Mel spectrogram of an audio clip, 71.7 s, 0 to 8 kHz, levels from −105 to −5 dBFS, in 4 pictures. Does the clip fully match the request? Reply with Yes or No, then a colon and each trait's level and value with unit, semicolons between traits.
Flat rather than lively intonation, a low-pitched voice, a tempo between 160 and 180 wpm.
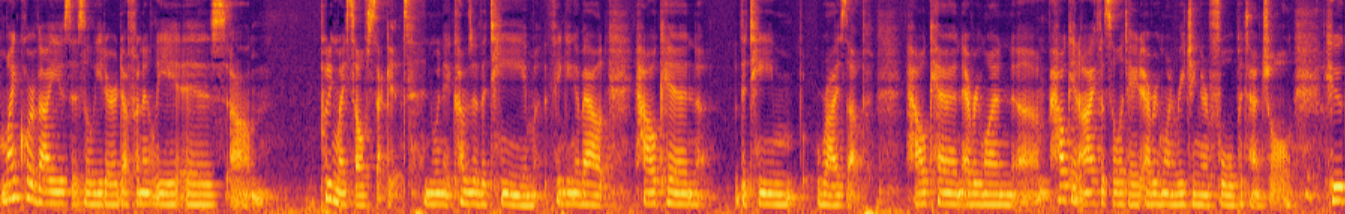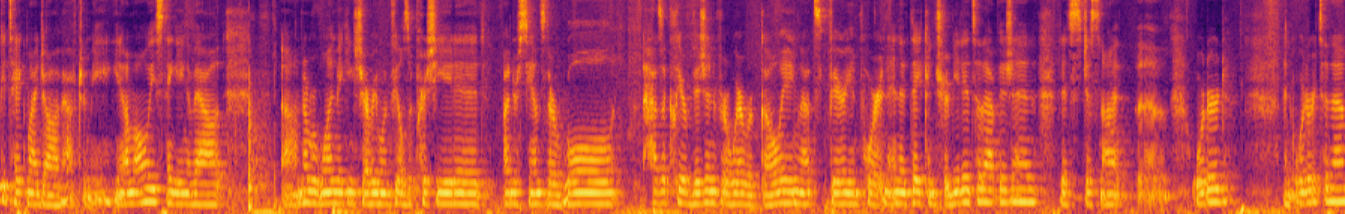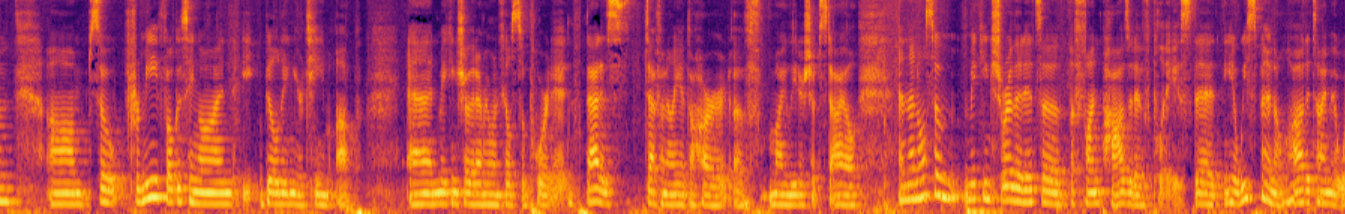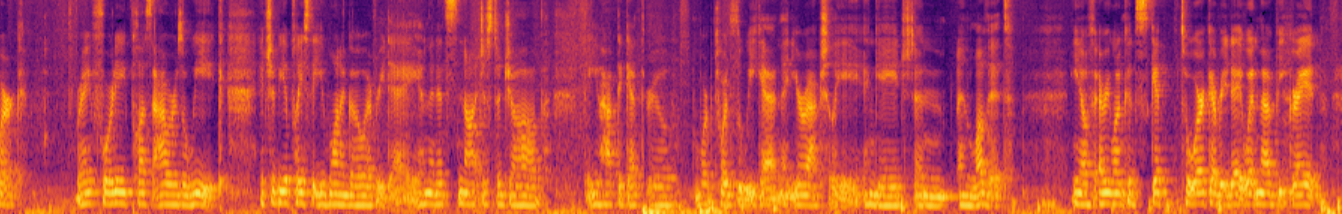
No: narrow, 2.1 semitones; medium, 150 Hz; average, 165 wpm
